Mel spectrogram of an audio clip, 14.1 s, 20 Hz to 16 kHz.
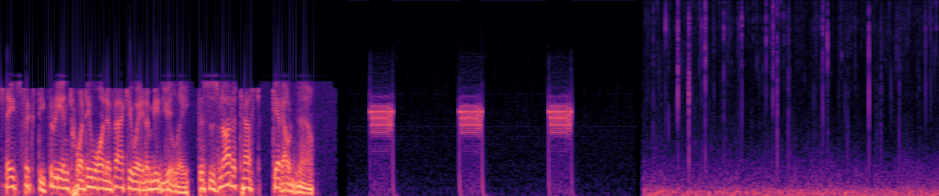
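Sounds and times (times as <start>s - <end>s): steady crackling: 5.2s - 14.0s
buzzy digital data tone: 5.5s - 9.3s
low rumble: 9.6s - 14.0s.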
